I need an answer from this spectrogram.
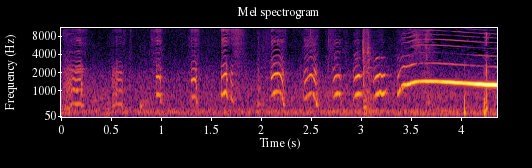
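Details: Davy, a two-week-old male blue-nosed American Pit Bull Terrier puppy, recorded 21 December 2011, makes soft, rapid squeaky whimpers for about three seconds, then a loud, steady high-pitched tone takes over.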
